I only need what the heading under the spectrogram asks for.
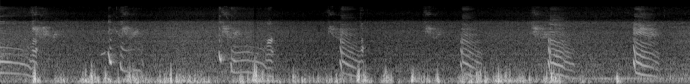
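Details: Parrot eating and vocalizing: harsh, descending squawk-like syllables repeated roughly every second, layered over steady crunching and chewing noises.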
